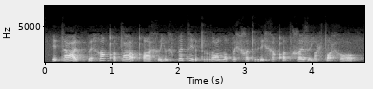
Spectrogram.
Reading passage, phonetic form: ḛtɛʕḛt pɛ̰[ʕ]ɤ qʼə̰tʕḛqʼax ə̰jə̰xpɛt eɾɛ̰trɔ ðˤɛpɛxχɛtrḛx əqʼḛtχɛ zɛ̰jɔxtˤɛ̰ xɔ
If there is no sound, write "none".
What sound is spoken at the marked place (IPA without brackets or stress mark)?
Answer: h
